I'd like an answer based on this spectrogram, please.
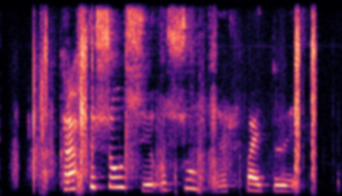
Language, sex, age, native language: Icelandic, female, 10, Icelandic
